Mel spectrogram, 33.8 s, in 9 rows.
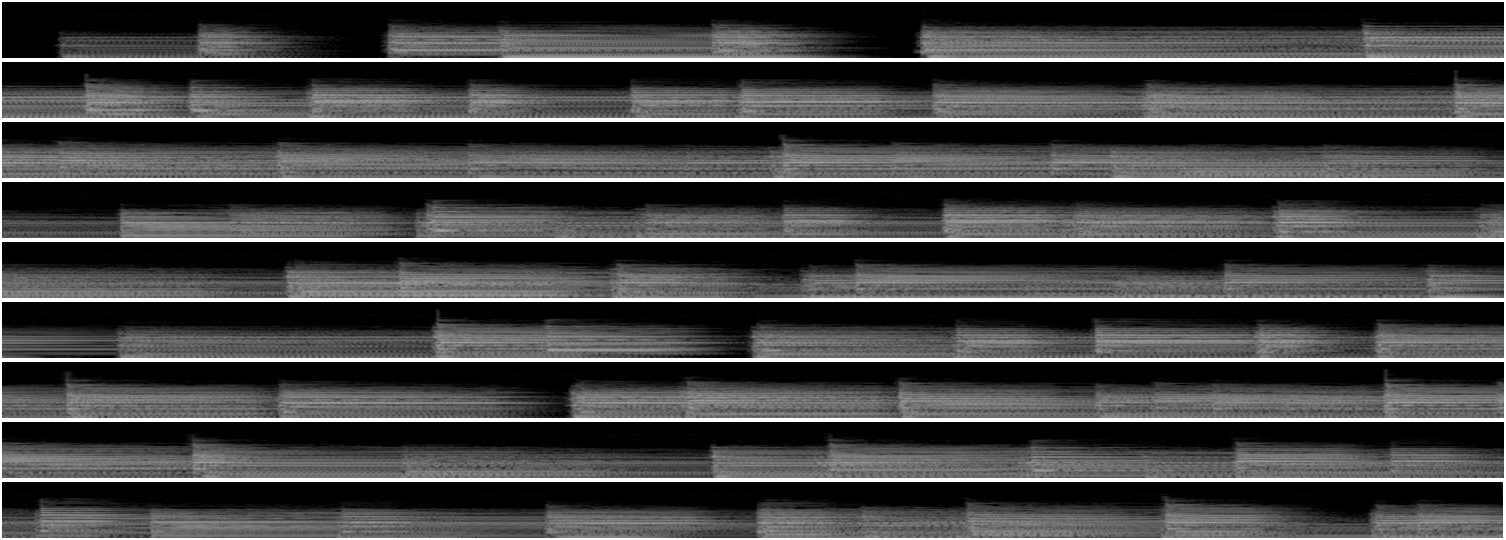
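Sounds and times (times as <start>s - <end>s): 
tango piano: 0.1s - 33.7s.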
